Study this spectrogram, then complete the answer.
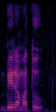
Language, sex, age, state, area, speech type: Sanskrit, male, 18-30, Bihar, rural, read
